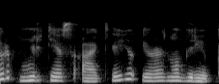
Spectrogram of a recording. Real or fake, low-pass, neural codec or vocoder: fake; 7.2 kHz; autoencoder, 22.05 kHz, a latent of 192 numbers a frame, VITS, trained on one speaker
